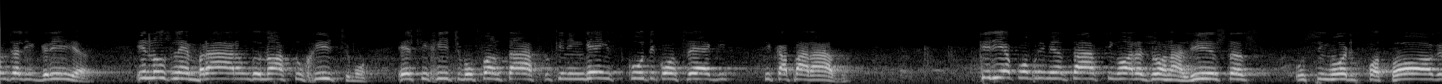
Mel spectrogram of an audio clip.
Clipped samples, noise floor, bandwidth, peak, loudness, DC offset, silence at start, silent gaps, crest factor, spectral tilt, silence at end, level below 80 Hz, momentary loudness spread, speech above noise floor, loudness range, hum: under 0.1%; -44 dBFS; 5 kHz; -8 dBFS; -20 LUFS; under 0.1%; 0 s; none; 14 dB; -10 dB/octave; 0 s; -64 dBFS; 11 LU; 25 dB; 3 LU; none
